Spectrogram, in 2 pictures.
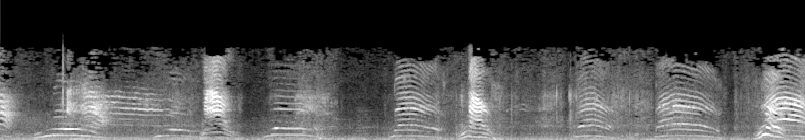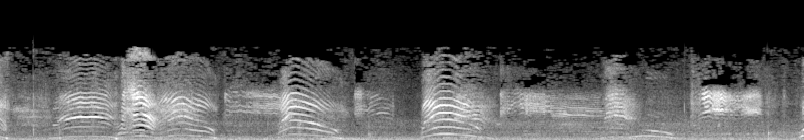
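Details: Several cats meowing incessantly, arched rising-then-falling meows overlapping in quick succession, some high and squeaky, over a constant low hum.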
